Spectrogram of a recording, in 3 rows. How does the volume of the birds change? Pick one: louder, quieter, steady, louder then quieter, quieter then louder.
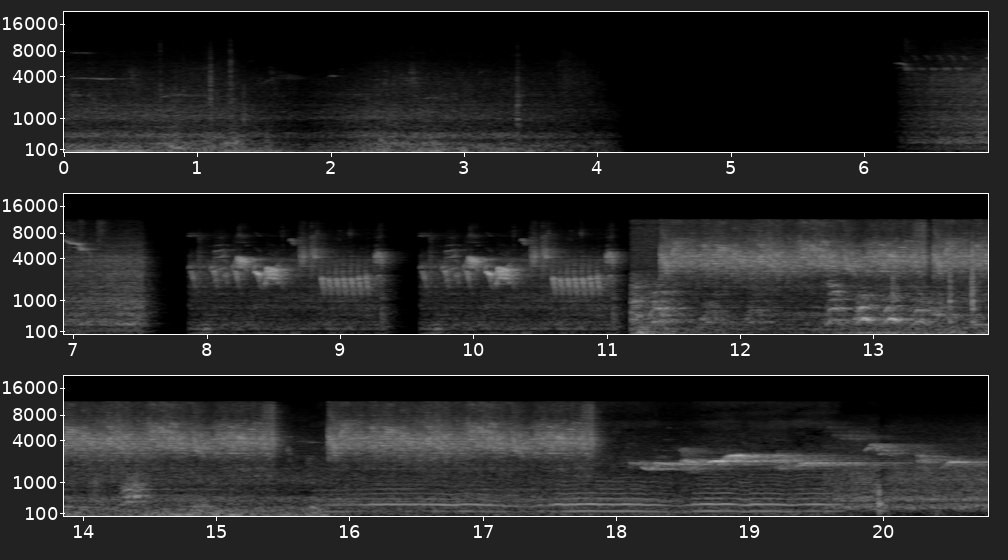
steady.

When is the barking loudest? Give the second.
13 s.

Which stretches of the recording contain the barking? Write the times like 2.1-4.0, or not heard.
11.2-14.5.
